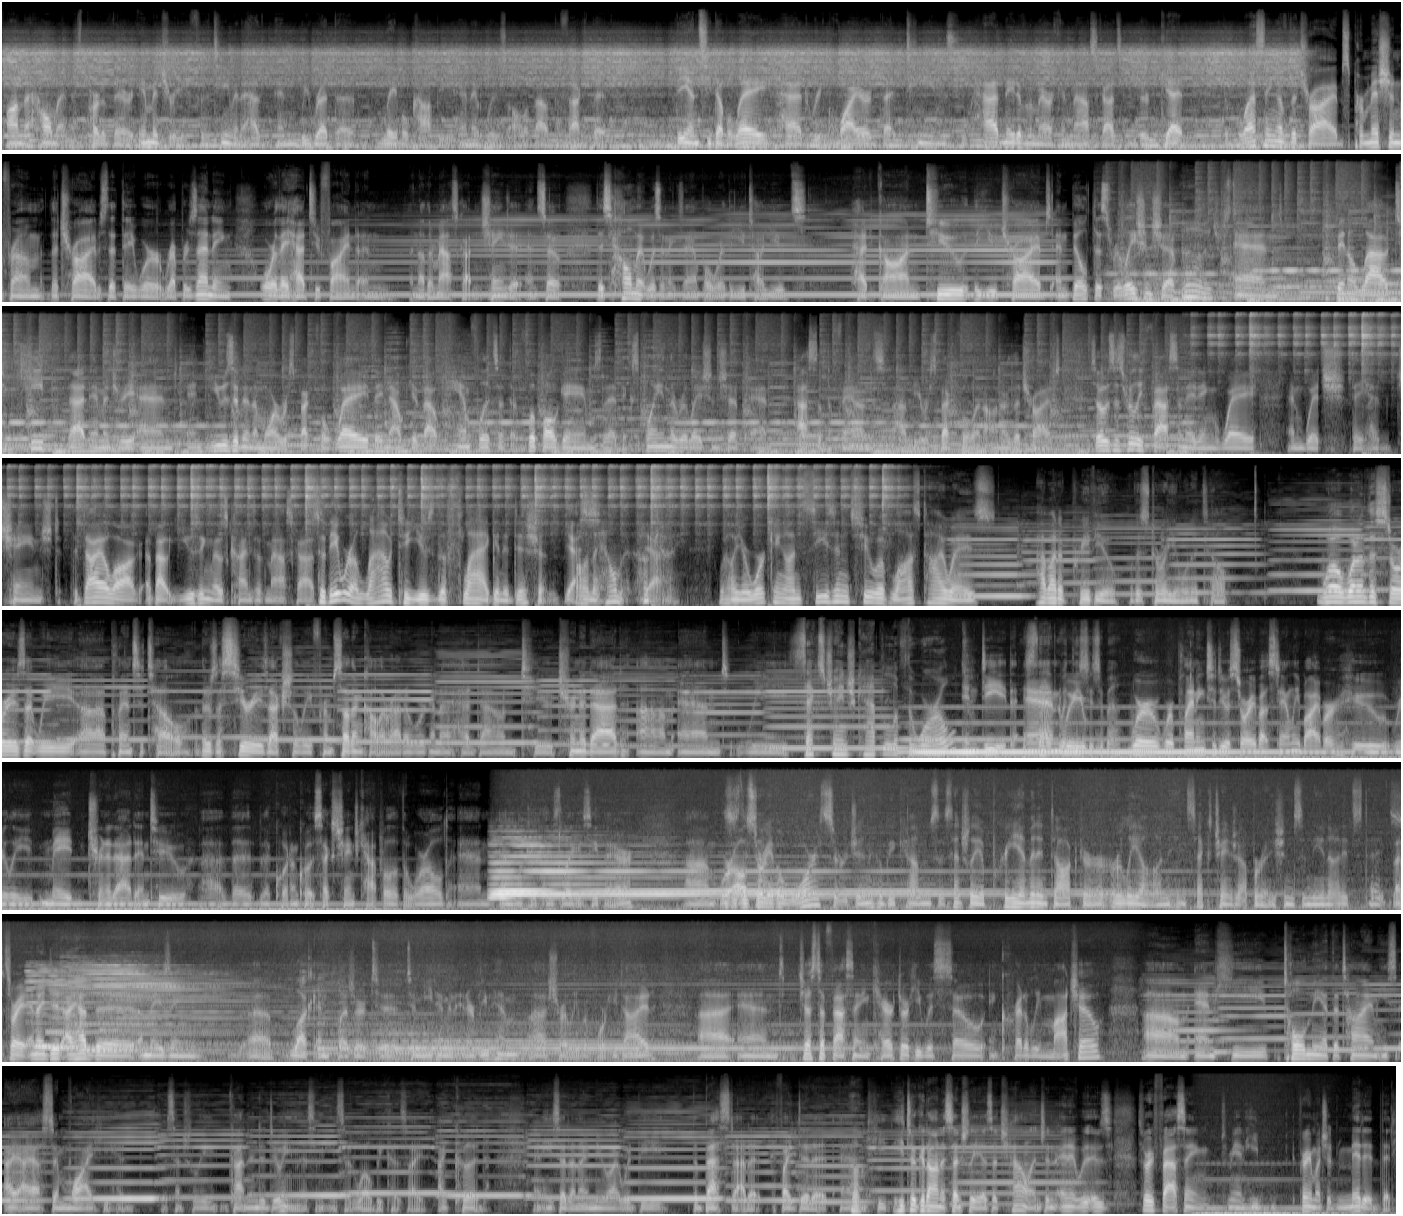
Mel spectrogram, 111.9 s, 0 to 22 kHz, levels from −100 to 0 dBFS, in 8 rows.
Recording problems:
background music; loud; throughout; 1 dB below the speech

